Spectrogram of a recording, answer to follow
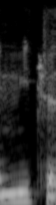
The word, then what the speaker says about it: Nietzsche: it for me I implore you again the Nietzsche seminar on and by the way Nietzsche that's how you pronounce it these are the links to enroll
